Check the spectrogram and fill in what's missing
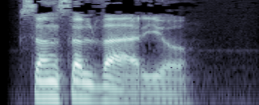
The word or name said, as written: San Salvario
